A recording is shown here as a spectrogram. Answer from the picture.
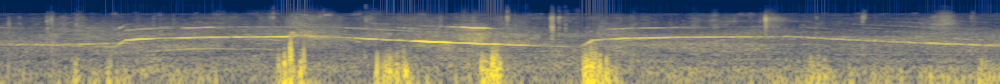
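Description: An emergency-vehicle siren wailing: its pitch rises quickly, holds, then slides slowly down, twice over. Several dull thumps from the phone being handled near the middle are the loudest sounds.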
